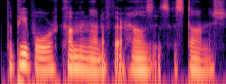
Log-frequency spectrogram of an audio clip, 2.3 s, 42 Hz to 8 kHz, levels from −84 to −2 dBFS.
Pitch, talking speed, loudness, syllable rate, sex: 110 Hz, 240 wpm, -20 LUFS, 7.5 syllables/s, male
